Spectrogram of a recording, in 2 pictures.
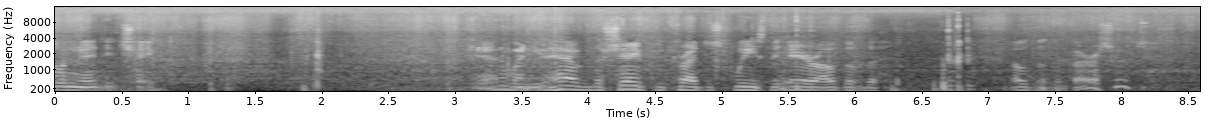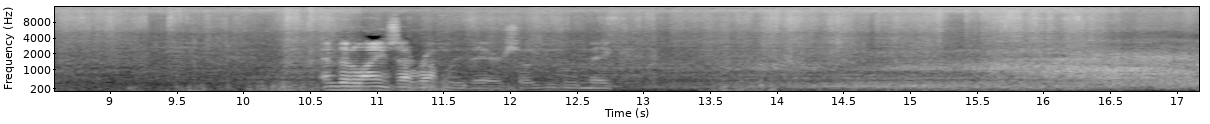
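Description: Nylon fabric rustles and crinkles as it is crumpled.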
